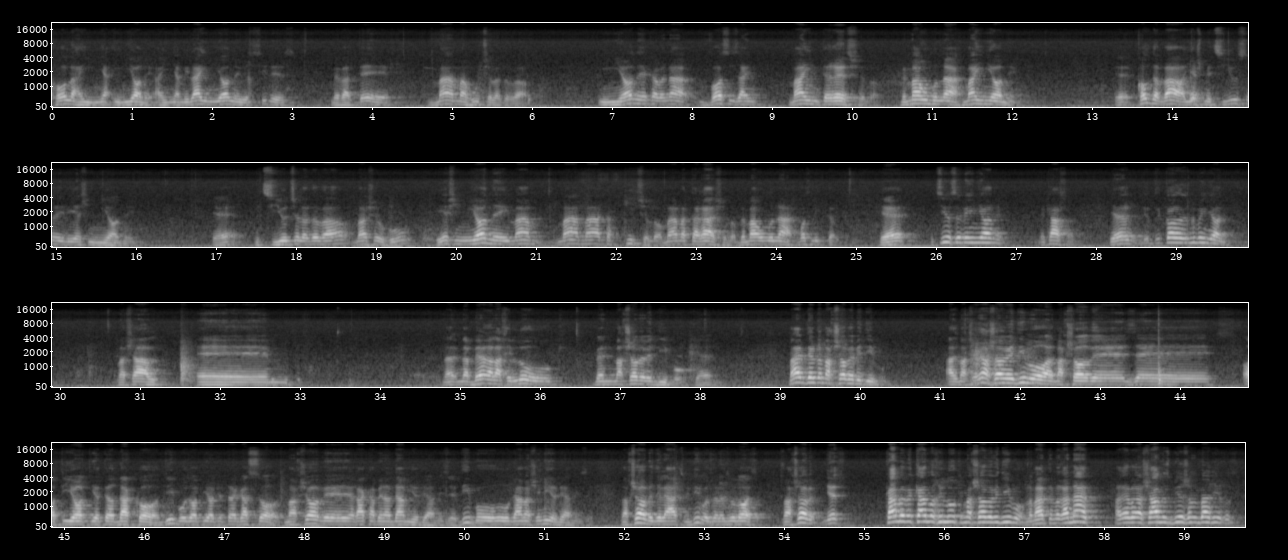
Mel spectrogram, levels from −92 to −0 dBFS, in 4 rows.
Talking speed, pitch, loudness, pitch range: 110 wpm, 150 Hz, -27 LUFS, 130-175 Hz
